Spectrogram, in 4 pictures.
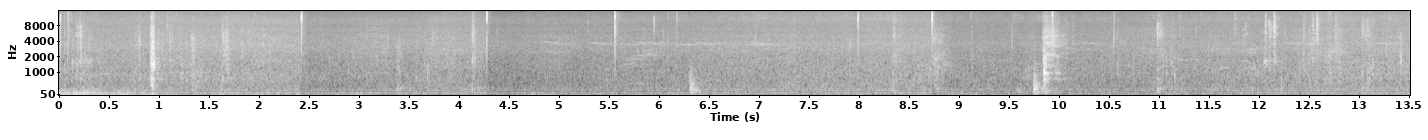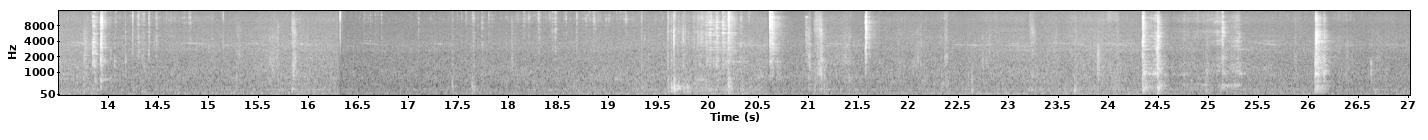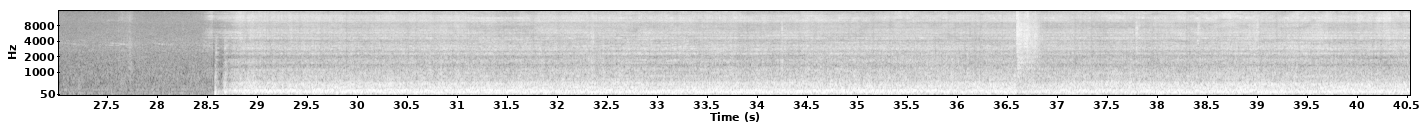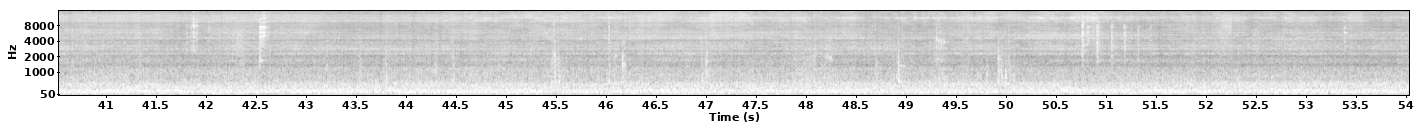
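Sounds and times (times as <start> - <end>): furnace burner and blower roaring: 28.5 - 54.0.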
